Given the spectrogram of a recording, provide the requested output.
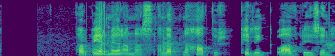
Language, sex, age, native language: Icelandic, female, 40-49, Icelandic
